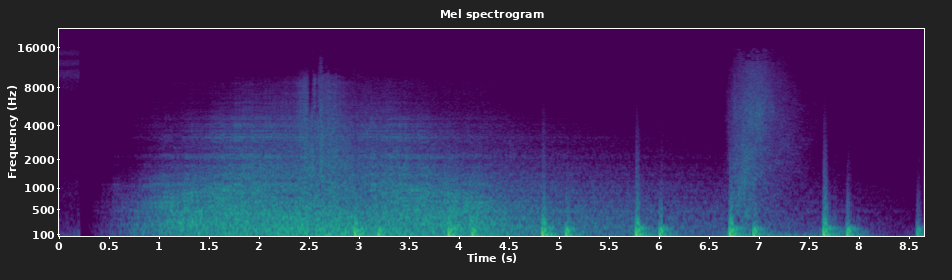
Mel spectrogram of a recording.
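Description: Cinematic logo sting: a swelling rush of noise that builds over the first few seconds, followed by a series of deep booming hits about once a second, with a short hissing whoosh about seven seconds in.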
